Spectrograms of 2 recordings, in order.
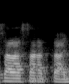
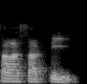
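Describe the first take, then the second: First: The second word ends in the vowel a. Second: The second word ends in the vowel i. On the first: The speaker calls it right. "tapi salah sata" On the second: The speaker calls it wrong. "Juga bukan salah sati"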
